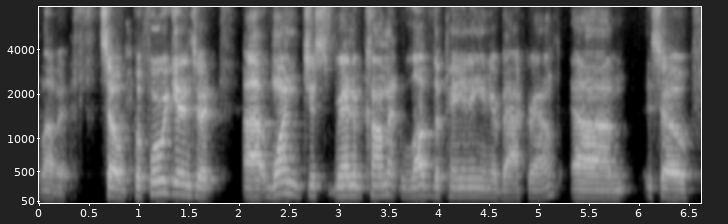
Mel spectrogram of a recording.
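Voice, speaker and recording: A man hosting a caregiver support webinar over a video call, chatty, with many fillers and restarts. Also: medium pitch. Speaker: host.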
